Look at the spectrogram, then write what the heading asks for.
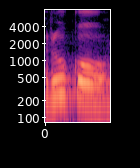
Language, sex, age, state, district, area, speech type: Hindi, female, 18-30, Bihar, Samastipur, rural, read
